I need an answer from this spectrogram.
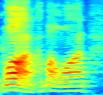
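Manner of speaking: a touch of an annoyed host calling out; pleading host. Retold or imitated. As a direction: beg for the mic back. Host begging for mic.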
